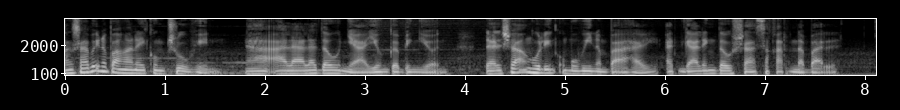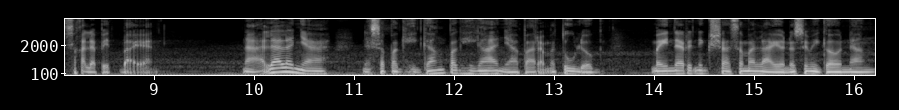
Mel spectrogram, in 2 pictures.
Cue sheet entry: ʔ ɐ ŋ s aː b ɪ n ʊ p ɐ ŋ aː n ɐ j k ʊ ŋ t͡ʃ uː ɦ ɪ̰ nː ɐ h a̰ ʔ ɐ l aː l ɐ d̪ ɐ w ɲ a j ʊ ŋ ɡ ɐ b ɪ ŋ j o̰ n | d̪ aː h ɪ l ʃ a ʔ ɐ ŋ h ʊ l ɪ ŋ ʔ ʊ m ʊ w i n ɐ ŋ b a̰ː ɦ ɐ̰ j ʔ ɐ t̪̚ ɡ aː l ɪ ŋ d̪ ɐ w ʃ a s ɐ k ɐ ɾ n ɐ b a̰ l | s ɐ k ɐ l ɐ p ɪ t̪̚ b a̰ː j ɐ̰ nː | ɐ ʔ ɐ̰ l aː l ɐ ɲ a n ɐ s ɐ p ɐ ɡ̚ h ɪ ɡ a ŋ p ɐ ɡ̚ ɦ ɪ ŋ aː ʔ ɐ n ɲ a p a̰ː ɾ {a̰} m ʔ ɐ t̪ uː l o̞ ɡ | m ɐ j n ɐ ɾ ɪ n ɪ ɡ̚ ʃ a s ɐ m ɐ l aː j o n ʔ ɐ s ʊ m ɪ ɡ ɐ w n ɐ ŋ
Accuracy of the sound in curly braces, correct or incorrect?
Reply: incorrect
